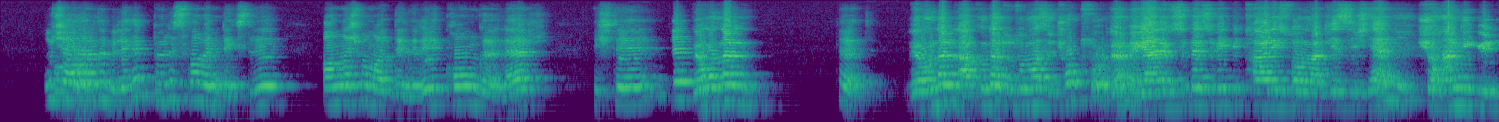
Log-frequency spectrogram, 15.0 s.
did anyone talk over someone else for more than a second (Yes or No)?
No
